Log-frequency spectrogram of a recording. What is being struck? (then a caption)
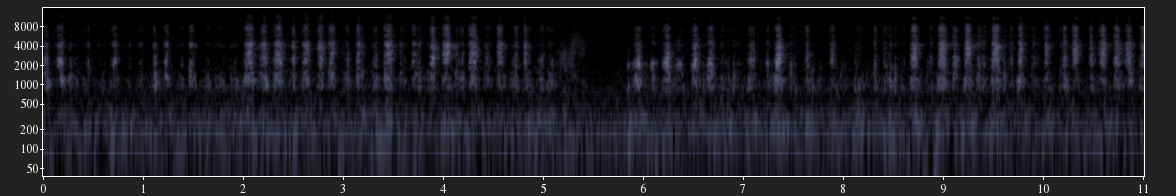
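Coated scratch-art paper and wooden stylus. A wooden stylus scratches short, quick strokes over the coated areas of a black scratch-art paper page in a small spiral book. It makes a steady train of dry, bright rasping scrapes at a fast, uneven pace, with a brief pause just past the midpoint before the strokes resume.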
